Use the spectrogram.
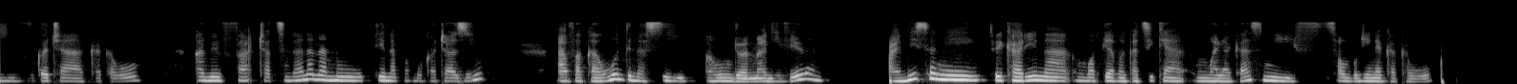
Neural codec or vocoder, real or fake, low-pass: codec, 16 kHz, 1 kbps, X-Codec, HuBERT features, trained on balanced general audio; fake; 7.2 kHz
